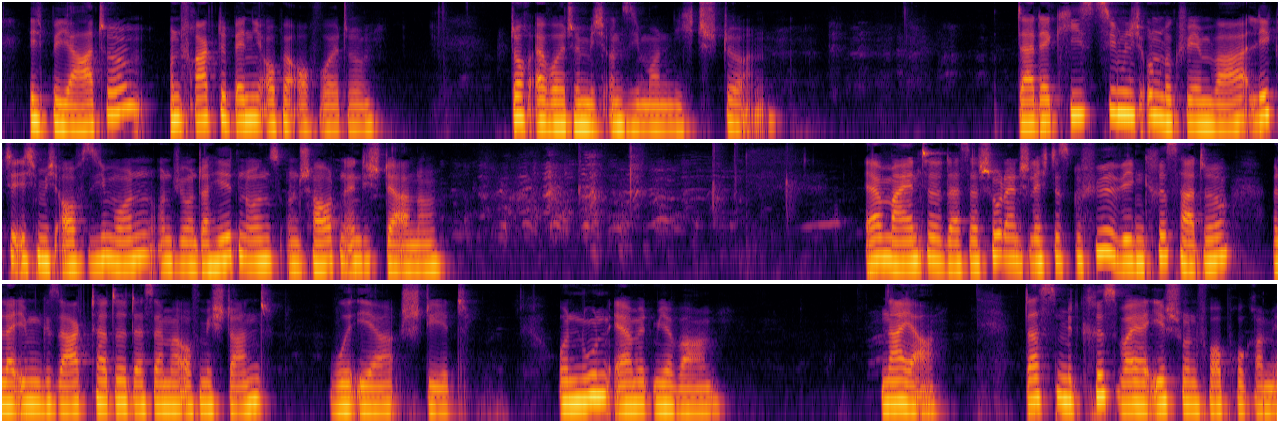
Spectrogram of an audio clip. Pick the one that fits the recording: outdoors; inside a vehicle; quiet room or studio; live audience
live audience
